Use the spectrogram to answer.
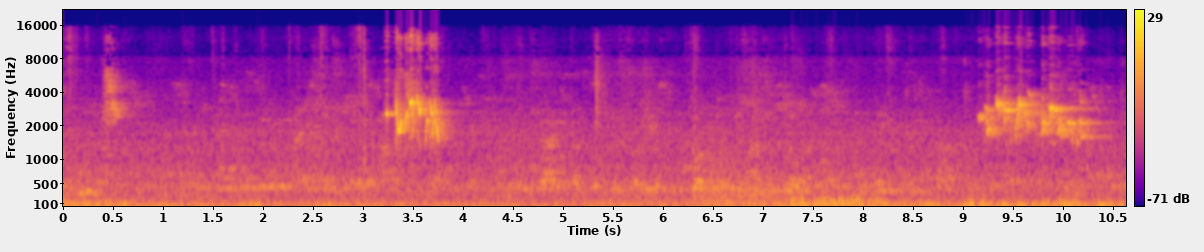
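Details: Two brisk, chattering warble bursts from a wild-caught bulbul taken near the Mandali crossing and kept in first isolation, spaced roughly six seconds apart, with low rumbling background noise in between.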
